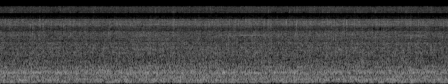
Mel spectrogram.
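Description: Steady roar of a restaurant wok station, its gas burner running under a wok of simmering chilli sauce.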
